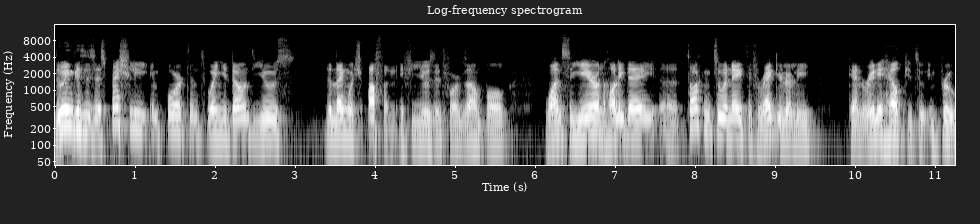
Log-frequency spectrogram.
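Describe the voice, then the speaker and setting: This man has a fairly high pitch and lively intonation. His pace is moderate. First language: Dutch. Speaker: language center coordinator and student. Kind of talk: informational talk to camera. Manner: hesitant, with frequent filler sounds.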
